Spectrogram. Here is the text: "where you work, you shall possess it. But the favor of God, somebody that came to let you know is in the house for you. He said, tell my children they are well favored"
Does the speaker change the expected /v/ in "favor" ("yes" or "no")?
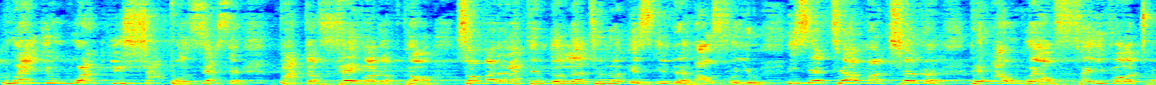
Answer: no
